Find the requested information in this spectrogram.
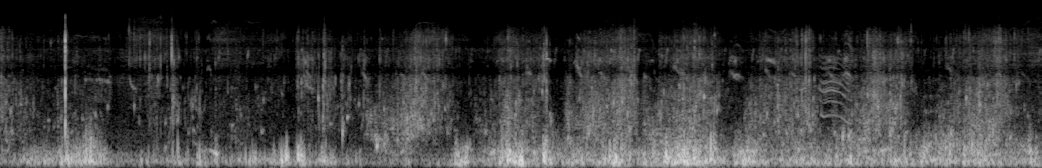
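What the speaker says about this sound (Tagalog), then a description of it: "So may bangka na paparating." A fiberglass boat draws closer across Laguna Bay, its engine a low steady drone beneath wind buffeting the microphone and water noise, with faint voices here and there.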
